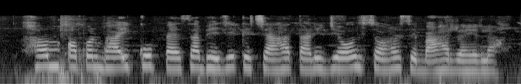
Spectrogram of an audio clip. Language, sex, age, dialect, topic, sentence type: Bhojpuri, female, 18-24, Northern, banking, statement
